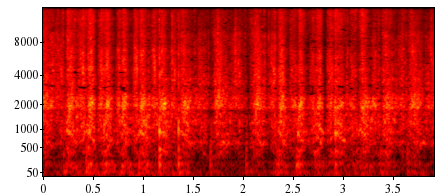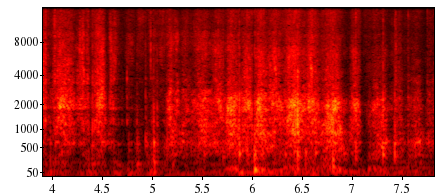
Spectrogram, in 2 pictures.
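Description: Fingernails scratch aggressively and fast across the bottom and sides of a hollow, printed-cardboard Kleenex tissue box. The result is a dense, rhythmic, papery rasp centered in the mids around 1–2 kHz with bright high edges. It eases briefly near the middle before picking back up.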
